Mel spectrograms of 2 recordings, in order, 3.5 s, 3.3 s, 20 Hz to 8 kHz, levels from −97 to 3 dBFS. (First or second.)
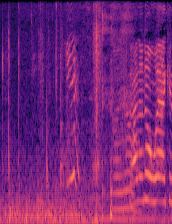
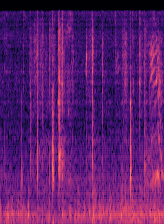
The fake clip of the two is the second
